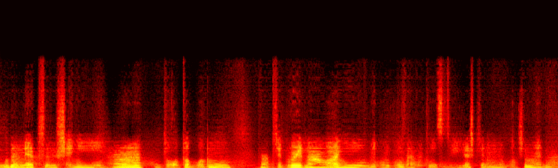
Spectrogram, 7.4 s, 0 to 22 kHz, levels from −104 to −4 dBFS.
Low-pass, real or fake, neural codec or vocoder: 14.4 kHz; fake; codec, 44.1 kHz, 0.9 kbps, DAC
